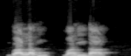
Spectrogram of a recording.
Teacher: ஆனா வளம் வந்தான் என்பதில் மகர மெய் எழுத்து அடுத்து வகர எழுத்து வருவதால் மகர மெய்யானது தனக்குரிய அரை மாத்திரை அளவிலிருந்து குறைந்து கால் மாத்திரை வருது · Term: மகர குறுக்கம்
